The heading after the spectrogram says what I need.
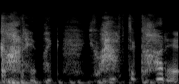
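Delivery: mad, insistent, loud angry stage whisper. Retelling how a woman kept telling the sound guy to cut it, mimicking a loud whisper. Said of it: "she was like loudly whispering".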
